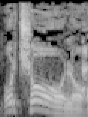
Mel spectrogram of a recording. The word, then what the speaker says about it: Orciollo: Orciolo, Orciolo, caspita.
